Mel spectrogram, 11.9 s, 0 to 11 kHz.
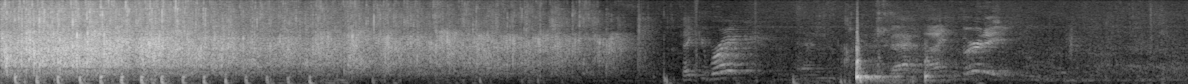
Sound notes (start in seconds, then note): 0.0 applause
